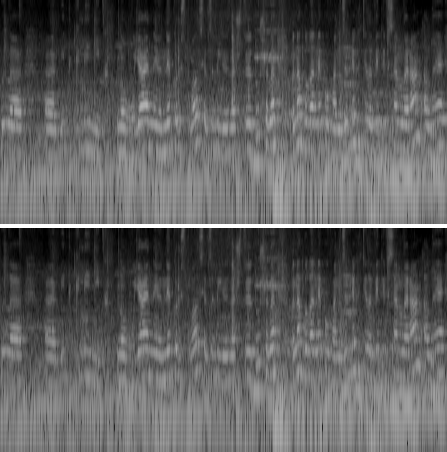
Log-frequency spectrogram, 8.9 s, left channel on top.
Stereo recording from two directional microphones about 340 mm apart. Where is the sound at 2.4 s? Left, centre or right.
Centre.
